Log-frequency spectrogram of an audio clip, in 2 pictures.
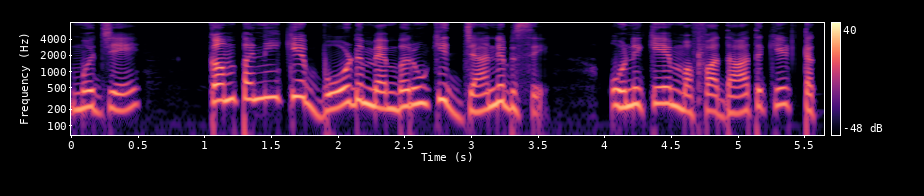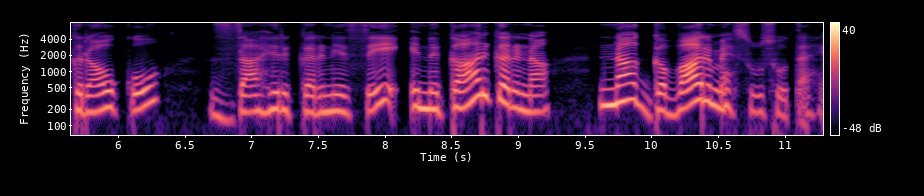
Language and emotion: Urdu, disgusted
